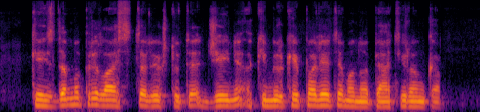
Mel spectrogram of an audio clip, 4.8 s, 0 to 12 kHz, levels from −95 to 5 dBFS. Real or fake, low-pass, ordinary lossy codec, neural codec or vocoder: real; 10.8 kHz; Opus, 16 kbps; none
